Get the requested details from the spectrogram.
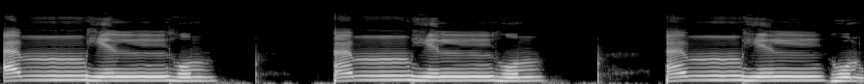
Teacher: enggak boleh memutus suara lamnya karena ada sifat huruf lam namanya tawasut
